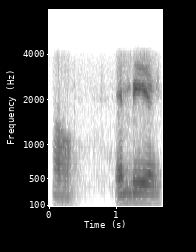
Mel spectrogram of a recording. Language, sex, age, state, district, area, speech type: Marathi, male, 18-30, Maharashtra, Yavatmal, rural, conversation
